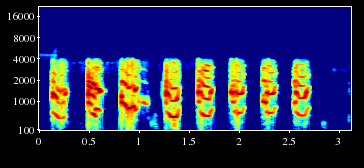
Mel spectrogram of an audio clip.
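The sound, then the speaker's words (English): A turkey call is blown to imitate a turkey, producing eight evenly spaced, loud yelping notes in a steady rhythm, then one faint, short note. “That was a turkey call.”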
